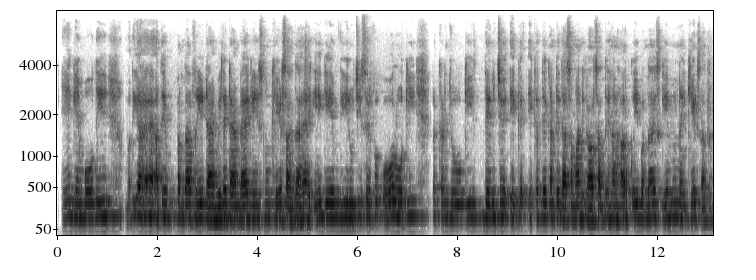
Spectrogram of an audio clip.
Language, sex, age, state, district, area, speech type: Punjabi, male, 30-45, Punjab, Amritsar, urban, spontaneous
